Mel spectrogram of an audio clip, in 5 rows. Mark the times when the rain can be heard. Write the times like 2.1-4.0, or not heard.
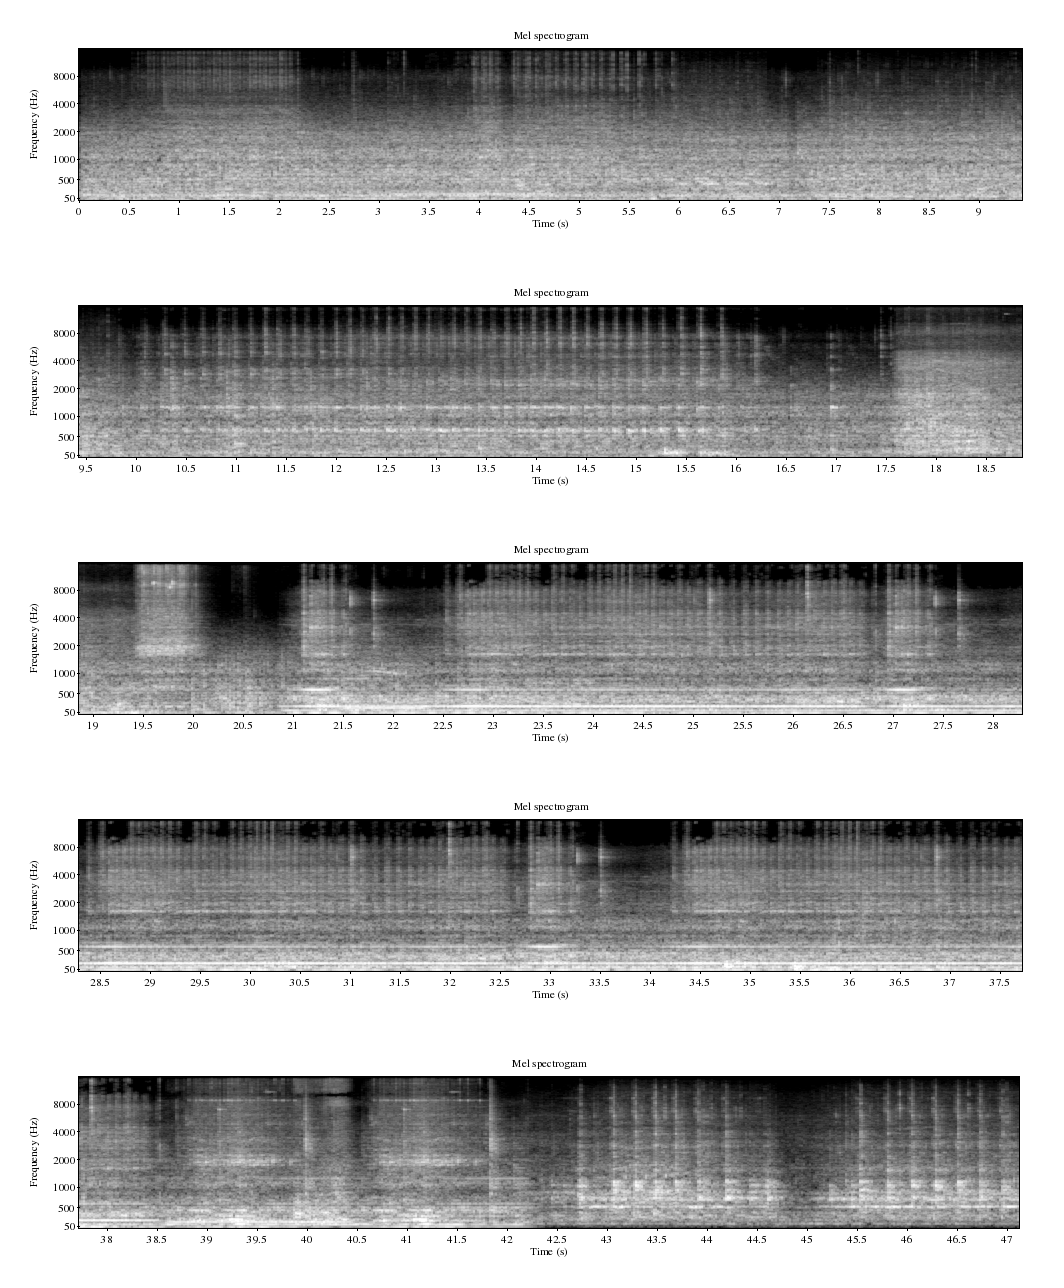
0.0-38.3.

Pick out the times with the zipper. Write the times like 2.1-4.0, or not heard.
3.0-4.8, 21.4-22.4, 38.5-40.5.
